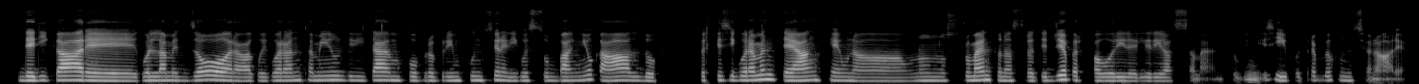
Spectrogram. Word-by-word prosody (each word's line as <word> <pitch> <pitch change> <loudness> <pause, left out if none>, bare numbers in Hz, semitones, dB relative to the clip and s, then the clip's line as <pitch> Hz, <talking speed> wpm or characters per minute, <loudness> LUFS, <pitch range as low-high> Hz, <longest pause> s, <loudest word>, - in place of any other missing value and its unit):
dedicare 185 -2 +5
quella 180 +1 +1
mezz'ora, 185 -1 +2
quei 175 0 -8
40 185 +2 -2
minuti 195 0 -3
di 185 -1 -6
tempo 190 -2 +1
proprio 180 0 -7
in 180 0 -3
funzione 190 +1 -3
di 175 -1 -6
questo 180 0 -8
bagno 185 +4 -1
caldo, 180 -3 +1 0.4
perché 185 +2 -8
sicuramente 200 +2 +1
è - - +6
anche 190 +1 +3
una 165 -2 -4
un 165 +2 -13
uno 180 0 -4
strumento, 190 +3 0
una 175 -1 -2
strategia 180 +3 -1
per 195 -3 -6
favorire 170 -1 -2
il 165 - -9
rilassamento. 165 +9 -10
Quindi 110 -3 -9
sì 195 -6 -3
potrebbe 190 +2 -11
funzionare. 185 -2 -8
185 Hz, 140 wpm, -27 LUFS, 175-195 Hz, 0.4 s, è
